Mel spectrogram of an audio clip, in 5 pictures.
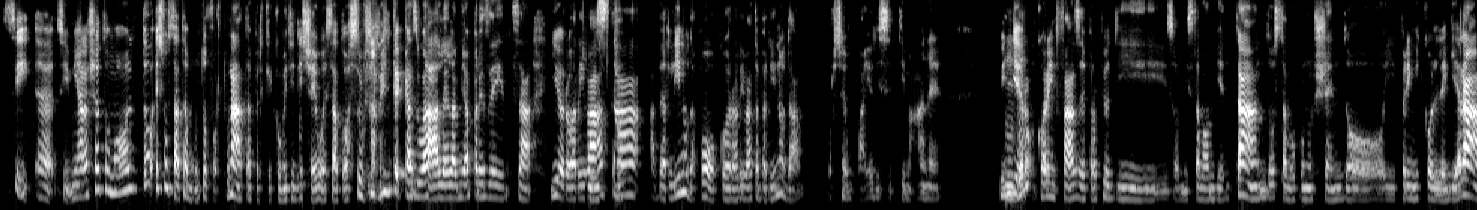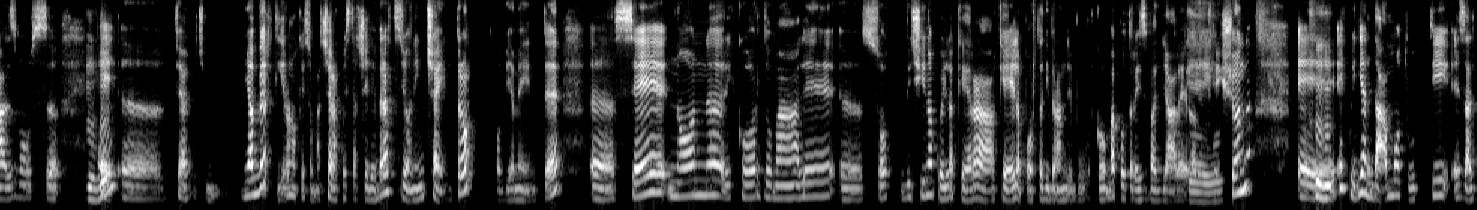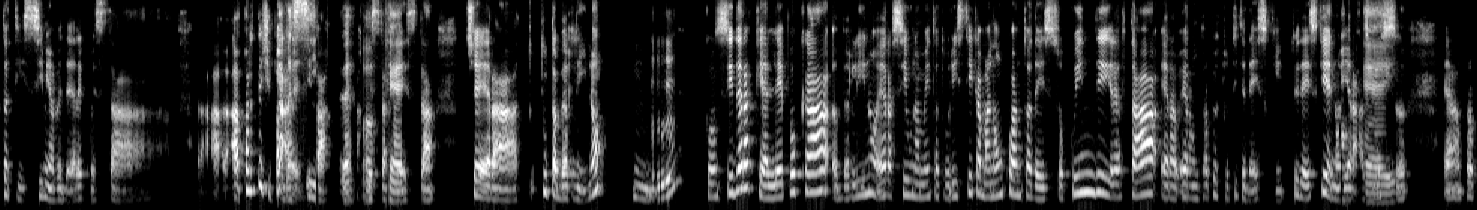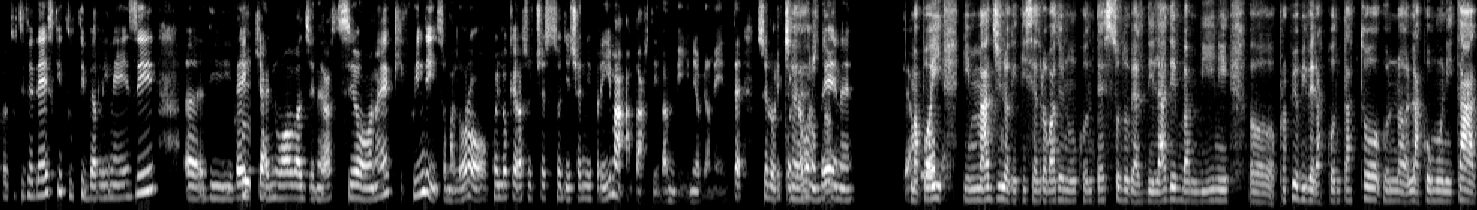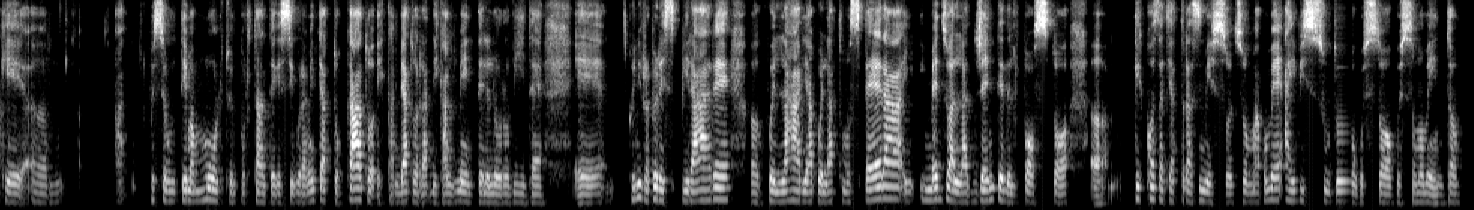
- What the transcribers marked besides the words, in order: other background noise; laughing while speaking: "assolutamente"; "proprio" said as "propio"; "cioè" said as "ceh"; "Okay" said as "kay"; in English: "location"; "proprio" said as "propio"; "proprio" said as "propio"; "proprio" said as "propio"
- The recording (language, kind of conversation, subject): Italian, podcast, Raccontami di una festa o di un festival locale a cui hai partecipato: che cos’era e com’è stata l’esperienza?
